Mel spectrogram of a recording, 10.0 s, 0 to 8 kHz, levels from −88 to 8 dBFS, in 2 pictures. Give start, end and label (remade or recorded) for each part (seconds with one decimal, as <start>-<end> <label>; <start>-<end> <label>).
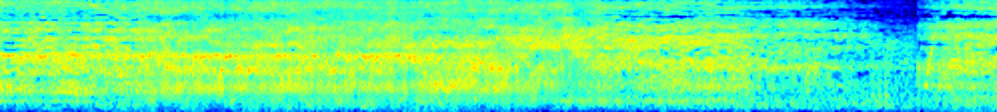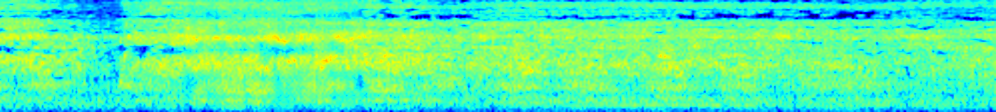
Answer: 0.0-0.7 recorded; 0.7-3.0 remade; 3.0-5.9 recorded; 5.9-6.8 remade; 6.8-10.0 recorded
